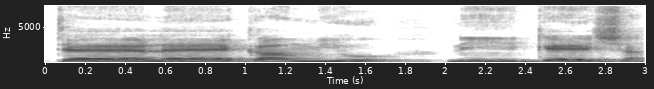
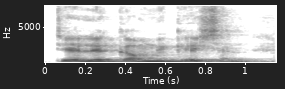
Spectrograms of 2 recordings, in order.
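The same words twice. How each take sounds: First: telecommunication slow, every syllable drawn out. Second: Said in the usual way. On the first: Shown as a demonstration. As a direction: intone telecommunication evenly, beat by beat. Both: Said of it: "तो कई सारे हो गए".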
